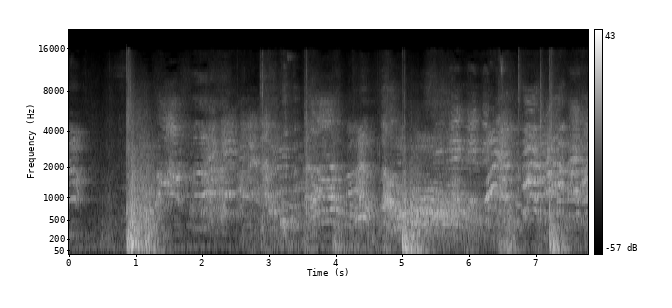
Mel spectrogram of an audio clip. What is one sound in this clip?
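A young woman shouts and yells with effort.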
